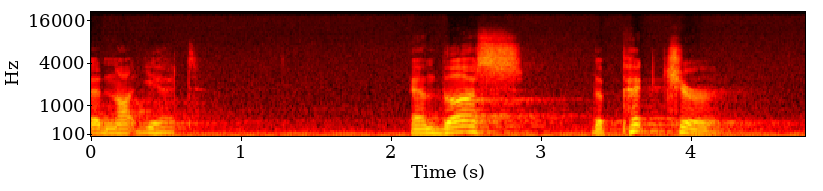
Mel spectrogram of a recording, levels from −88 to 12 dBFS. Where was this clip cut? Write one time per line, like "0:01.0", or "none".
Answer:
0:02.1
